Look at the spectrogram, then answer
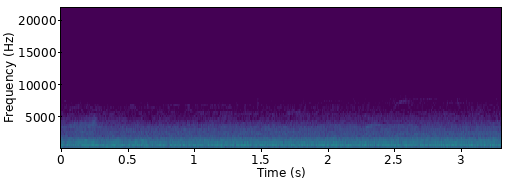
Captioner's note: crowd cheering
